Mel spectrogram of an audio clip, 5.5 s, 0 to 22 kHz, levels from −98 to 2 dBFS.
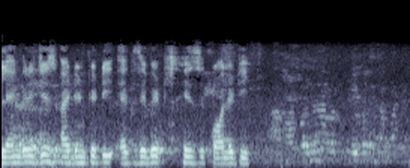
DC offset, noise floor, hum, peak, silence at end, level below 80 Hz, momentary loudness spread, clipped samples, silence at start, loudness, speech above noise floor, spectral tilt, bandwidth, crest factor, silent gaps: under 0.1%; -38 dBFS; none; -2 dBFS; 0.2 s; -50 dBFS; 20 LU; under 0.1%; 0 s; -16 LUFS; 22 dB; -6 dB/octave; 7.4 kHz; 14 dB; none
